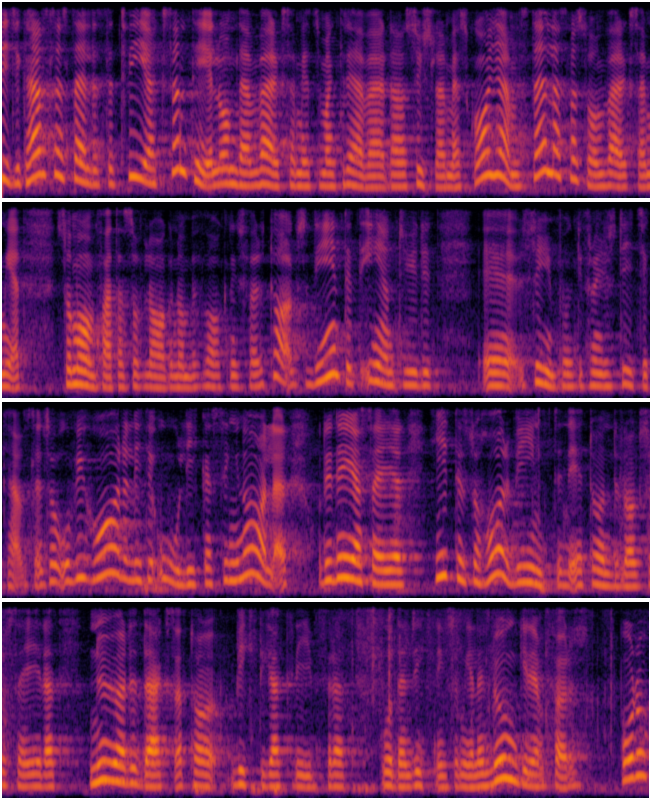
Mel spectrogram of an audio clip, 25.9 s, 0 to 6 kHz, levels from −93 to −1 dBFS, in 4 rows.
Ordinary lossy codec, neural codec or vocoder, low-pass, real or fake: none; none; 5.4 kHz; real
